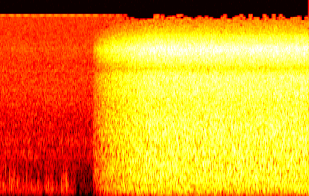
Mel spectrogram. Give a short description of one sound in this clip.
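Rapids rush and roar loudly over rocks.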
